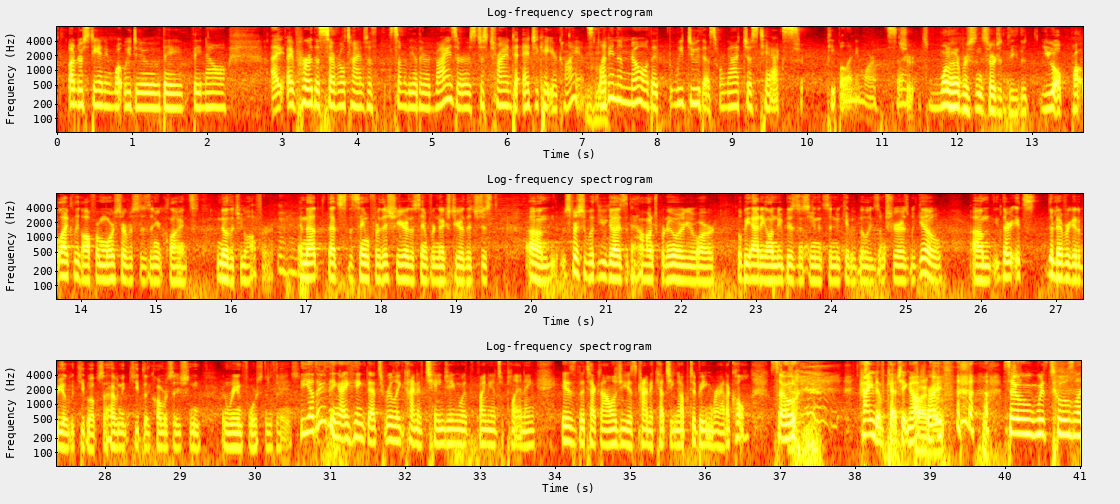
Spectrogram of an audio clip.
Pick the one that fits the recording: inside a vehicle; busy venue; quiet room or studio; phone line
busy venue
